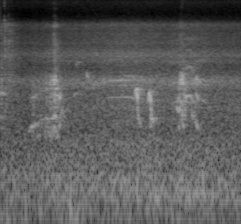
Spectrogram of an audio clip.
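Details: Magpie imitating horse and parrot sounds, giving a few brief squawky, sliding notes in small clusters over a constant background hiss.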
